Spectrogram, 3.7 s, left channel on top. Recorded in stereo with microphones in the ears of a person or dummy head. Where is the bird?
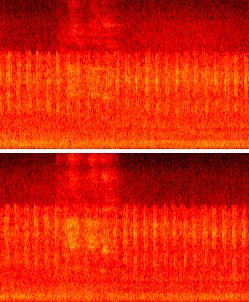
30° right (ahead or behind), 4 m.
